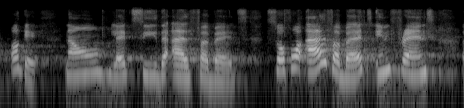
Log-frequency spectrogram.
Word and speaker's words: alphabet: Yes, that is why we are not saying alphabet. Instead, we are saying alphabet. We are not pronouncing that T.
